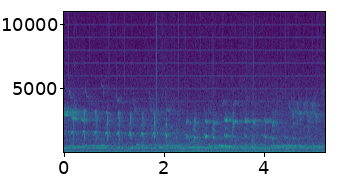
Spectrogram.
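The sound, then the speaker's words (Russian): A snipe diving high in the blue sky drums with its vibrating tail feathers, a rapid, rhythmic pulsing tremolo like a high, wavering bleat that continues steadily over a low background rumble. “Вот он пикирует, слышно, как вибрирует перья хвоста.”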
